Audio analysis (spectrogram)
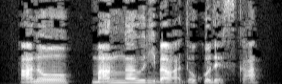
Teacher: This sentence is a question with か at the end, so be sure to say it with a rising intonation.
